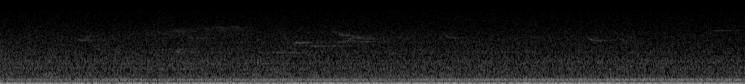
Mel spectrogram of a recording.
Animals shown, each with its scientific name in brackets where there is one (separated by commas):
Hermit Thrush (Catharus guttatus), Red-winged Blackbird (Agelaius phoeniceus), Northern Parula (Setophaga americana)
